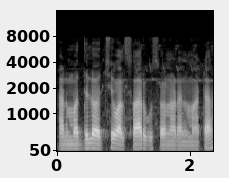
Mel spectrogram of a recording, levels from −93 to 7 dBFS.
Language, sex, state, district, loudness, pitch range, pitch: Telugu, male, Andhra Pradesh, Annamaya, -18 LUFS, 95-105 Hz, 100 Hz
